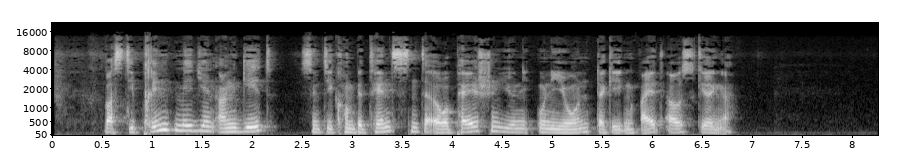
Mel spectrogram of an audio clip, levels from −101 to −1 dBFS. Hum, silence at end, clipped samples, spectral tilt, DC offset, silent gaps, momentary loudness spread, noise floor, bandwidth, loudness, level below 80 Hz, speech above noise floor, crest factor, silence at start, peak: none; 1.45 s; under 0.1%; -4 dB/octave; under 0.1%; none; 8 LU; -64 dBFS; 14 kHz; -17 LUFS; -48 dBFS; 47 dB; 18 dB; 0.05 s; 0 dBFS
